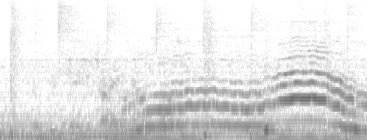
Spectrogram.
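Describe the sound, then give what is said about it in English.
A cat lets out a long, wavering, drawn-out meow that bends up and down in pitch, sounding strange and almost sung, fairly loud over a low background rumble. “That is a weird cat noise.”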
